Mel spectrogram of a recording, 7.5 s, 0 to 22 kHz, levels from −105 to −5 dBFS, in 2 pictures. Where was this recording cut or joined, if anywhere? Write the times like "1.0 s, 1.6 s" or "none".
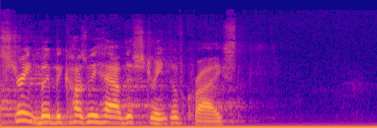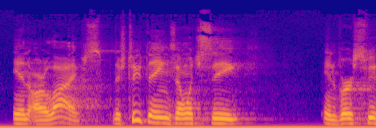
5.8 s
